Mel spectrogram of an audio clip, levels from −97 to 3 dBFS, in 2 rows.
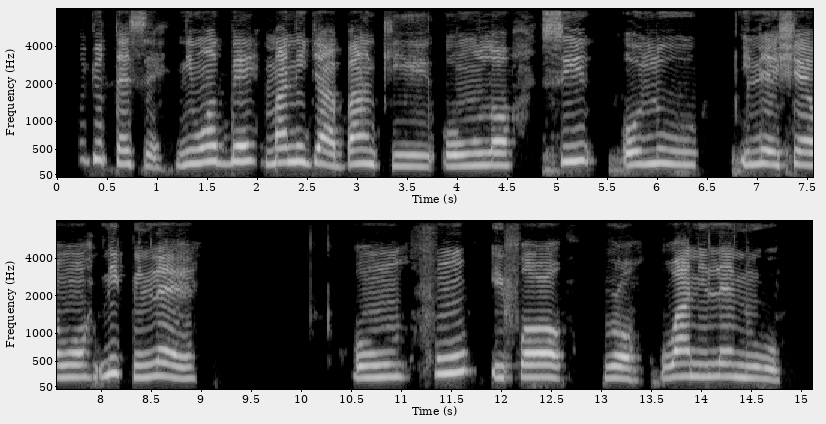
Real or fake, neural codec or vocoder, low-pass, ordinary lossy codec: fake; codec, 16 kHz, 16 kbps, FreqCodec, larger model; none; none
